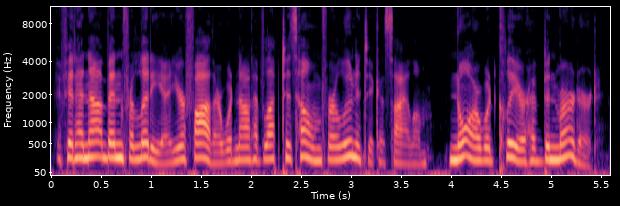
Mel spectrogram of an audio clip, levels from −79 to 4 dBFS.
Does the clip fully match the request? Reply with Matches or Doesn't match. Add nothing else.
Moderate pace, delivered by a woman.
Doesn't match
